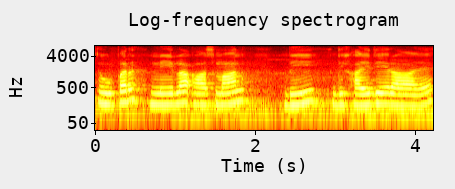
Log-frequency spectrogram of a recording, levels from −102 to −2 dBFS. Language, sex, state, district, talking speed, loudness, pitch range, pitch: Hindi, male, Uttar Pradesh, Shamli, 115 wpm, -17 LUFS, 170-190 Hz, 175 Hz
